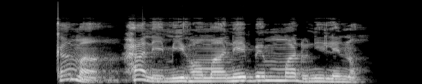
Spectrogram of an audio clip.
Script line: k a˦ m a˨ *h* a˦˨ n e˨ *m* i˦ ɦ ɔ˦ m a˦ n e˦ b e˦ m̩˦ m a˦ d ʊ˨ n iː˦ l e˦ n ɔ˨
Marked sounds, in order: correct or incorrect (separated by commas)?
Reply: correct, correct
